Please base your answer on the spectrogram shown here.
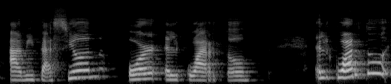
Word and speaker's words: habitación: And remember, this is spelled with an H, but we don't pronounce the H in Spanish. So it becomes la habitación or el cuarto.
